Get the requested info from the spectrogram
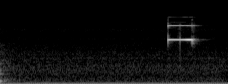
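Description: SparkFun Qwiic RFID reader's buzzer giving one short, high-pitched beep near the end as an RFID tag is read.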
